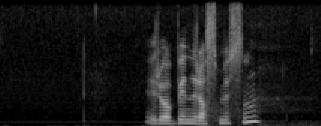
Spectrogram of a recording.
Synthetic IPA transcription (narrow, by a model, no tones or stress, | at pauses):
ɾɔbɪnɾɑsmʉsn̩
